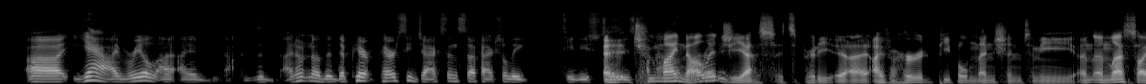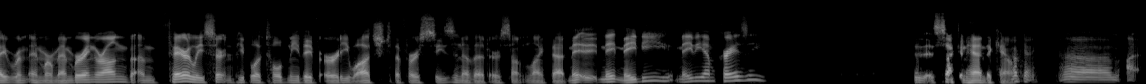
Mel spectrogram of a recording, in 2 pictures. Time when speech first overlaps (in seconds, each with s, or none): 6.0 s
